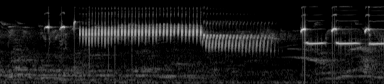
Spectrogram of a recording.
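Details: Excited male canary calling a female to mate: short sharp chips, then a rapid buzzy high trill that drops to a lower rattling trill, followed by clear whistled notes and a few crisp chips.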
